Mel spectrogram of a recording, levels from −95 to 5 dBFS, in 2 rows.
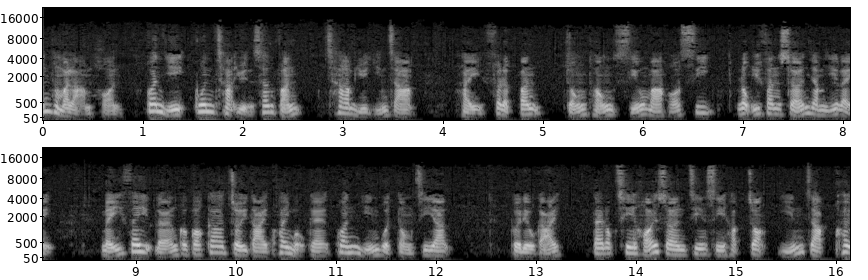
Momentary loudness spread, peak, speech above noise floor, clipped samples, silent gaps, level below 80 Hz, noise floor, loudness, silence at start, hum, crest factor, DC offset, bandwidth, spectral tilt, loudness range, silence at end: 9 LU; -6 dBFS; 37 dB; under 0.1%; none; -72 dBFS; -62 dBFS; -26 LUFS; 0 s; none; 18 dB; under 0.1%; 13 kHz; -5 dB/octave; 2 LU; 0 s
